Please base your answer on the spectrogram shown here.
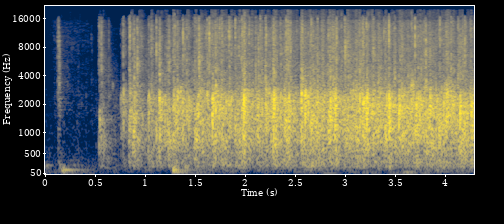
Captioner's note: applauding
